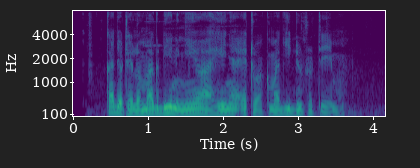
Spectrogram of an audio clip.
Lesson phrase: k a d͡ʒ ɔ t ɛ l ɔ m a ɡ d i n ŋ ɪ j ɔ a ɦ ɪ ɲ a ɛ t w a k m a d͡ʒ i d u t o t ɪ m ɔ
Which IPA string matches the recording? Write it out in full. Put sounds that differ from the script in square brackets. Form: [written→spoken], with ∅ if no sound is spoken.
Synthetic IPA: k a d͡ʒ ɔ t ɛ l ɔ m a ɡ d i n ŋ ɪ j ɔ a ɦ ɪ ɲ a ɛ t w a k m a d͡ʒ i d u t o t ɪ m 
